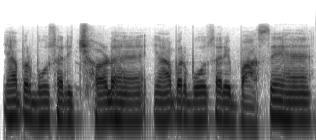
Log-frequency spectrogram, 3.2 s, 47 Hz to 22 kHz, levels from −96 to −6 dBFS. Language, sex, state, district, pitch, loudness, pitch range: Hindi, male, Jharkhand, Palamu, 120 Hz, -16 LUFS, 120-125 Hz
